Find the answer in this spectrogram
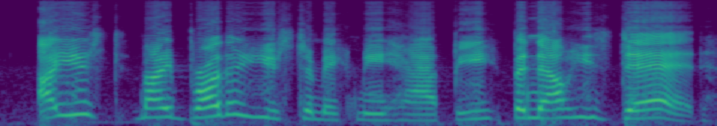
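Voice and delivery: ordinary talk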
